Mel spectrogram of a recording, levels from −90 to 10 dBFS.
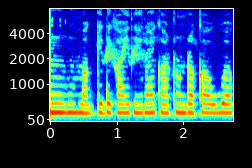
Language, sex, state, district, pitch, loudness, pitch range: Hindi, female, Bihar, Jamui, 235 Hz, -13 LUFS, 230-240 Hz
